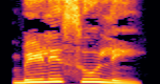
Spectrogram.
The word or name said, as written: ಬಿಳಿಸೂಲಿ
